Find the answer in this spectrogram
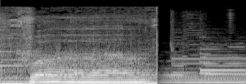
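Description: Pop ballad cover: a sung 'wooh' ad-lib over the backing track, which breaks off suddenly about one and a half seconds in and leaves quieter, sustained instrumental accompaniment.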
